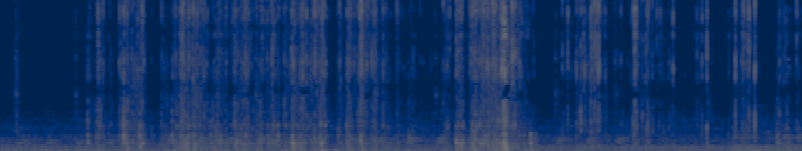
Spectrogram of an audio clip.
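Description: Crinkling and rustling of plastic wrapping and a cardboard box as a cat roots inside the box and drags out a wrapped pack, in many short irregular crackles.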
